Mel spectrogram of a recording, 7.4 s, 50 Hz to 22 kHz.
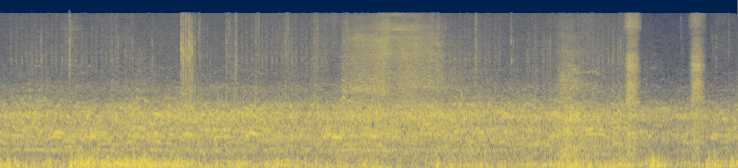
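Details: Greater white-fronted geese streaming into their night roost at Miyajima-numa, Bibai, Hokkaido, at dusk on 11 April 2016, roughly 15,000 birds. Rapid, irregular overlapping honks form a dense flock chorus over low rumble and brief noise bursts.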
